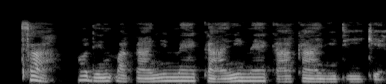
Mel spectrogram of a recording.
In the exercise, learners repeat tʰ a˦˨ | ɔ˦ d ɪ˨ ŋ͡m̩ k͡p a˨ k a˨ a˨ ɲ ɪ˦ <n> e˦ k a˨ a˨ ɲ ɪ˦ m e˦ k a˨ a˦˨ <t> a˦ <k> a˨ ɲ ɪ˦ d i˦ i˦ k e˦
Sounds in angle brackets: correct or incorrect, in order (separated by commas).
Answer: incorrect, incorrect, incorrect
